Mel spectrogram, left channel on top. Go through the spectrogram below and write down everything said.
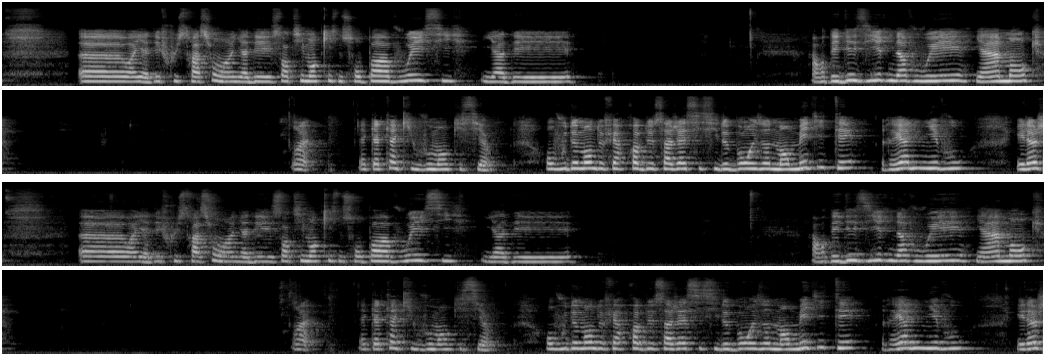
Ouais, il y a des frustrations, hein. Il y a des sentiments qui ne sont pas avoués ici. Il y a des désirs inavoués. Il y a un manque. Ouais, il y a quelqu'un qui vous manque ici. Hein. On vous demande de faire preuve de sagesse ici, de bon raisonnement. Méditez, réalignez-vous. Et là,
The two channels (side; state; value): right; quieter; 3.2 dB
